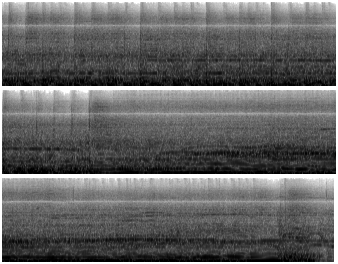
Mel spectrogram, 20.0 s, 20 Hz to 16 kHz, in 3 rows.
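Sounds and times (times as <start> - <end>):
rock band sustained chord: 0.0 - 20.0.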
